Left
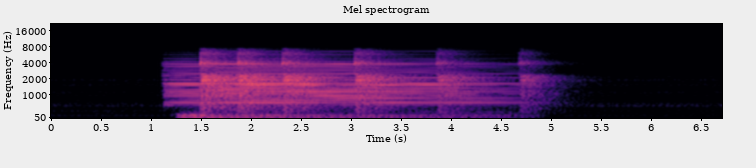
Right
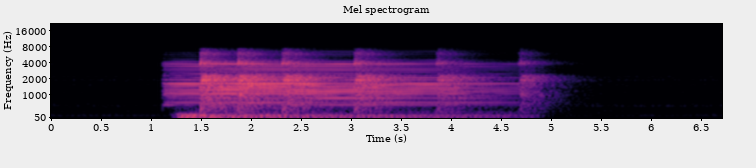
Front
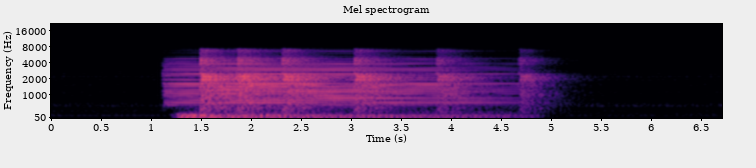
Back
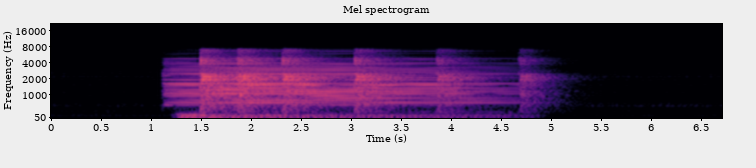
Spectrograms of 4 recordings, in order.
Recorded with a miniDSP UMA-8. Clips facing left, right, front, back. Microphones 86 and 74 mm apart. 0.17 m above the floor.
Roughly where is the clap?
Right.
